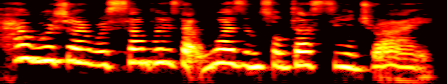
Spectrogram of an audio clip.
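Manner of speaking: whiny wish. Acted. Girl in sandstorm.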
